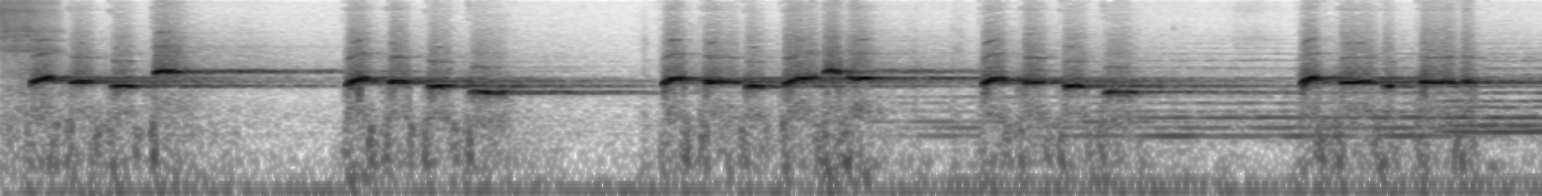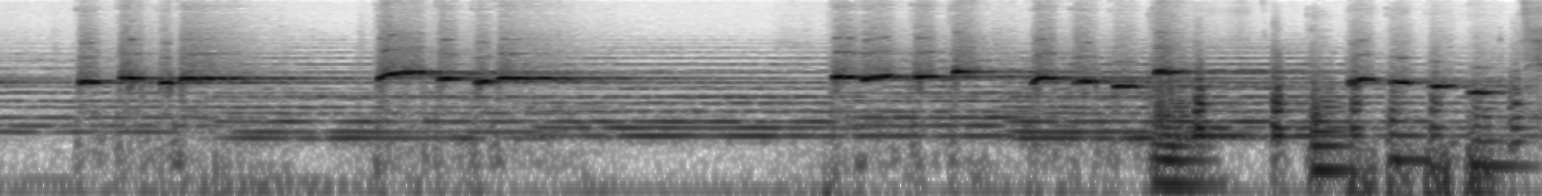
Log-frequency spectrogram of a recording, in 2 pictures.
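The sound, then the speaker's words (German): A bouncy Bavarian-style folk tune whistled in short repeated phrases, clear and up front, with a lower accompaniment building underneath toward the end; no voices. “Ja, bayerische Töne aus Westfalen”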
